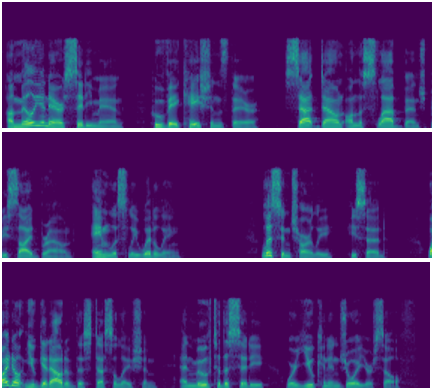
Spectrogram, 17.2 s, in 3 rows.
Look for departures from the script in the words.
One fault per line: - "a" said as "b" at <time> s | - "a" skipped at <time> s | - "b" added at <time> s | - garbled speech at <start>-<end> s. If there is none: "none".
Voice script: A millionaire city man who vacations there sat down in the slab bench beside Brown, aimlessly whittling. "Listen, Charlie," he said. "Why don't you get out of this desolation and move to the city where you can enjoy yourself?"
- "in" said as "on" at 4.5 s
